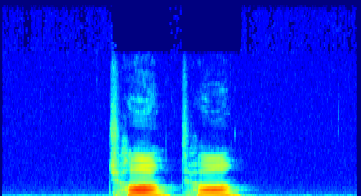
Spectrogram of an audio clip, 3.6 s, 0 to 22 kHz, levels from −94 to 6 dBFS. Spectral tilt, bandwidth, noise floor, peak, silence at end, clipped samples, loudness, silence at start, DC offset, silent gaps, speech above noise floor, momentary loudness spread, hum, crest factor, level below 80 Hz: -6.5 dB/octave; 15 kHz; -59 dBFS; -2 dBFS; 1.2 s; under 0.1%; -18 LUFS; 1.1 s; under 0.1%; none; 42 dB; 21 LU; none; 22 dB; -56 dBFS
